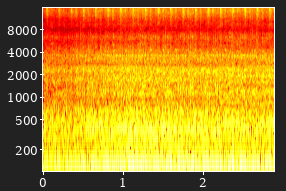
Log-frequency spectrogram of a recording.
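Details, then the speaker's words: LP-fuelled tractor, slightly flooded on startup, now idling on propane vapor through the converter: steady, even low rumble with no misses or knocks, fine for light work. "you're running on vapor for most light tasks that's just fine you can run on vapor all day long"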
